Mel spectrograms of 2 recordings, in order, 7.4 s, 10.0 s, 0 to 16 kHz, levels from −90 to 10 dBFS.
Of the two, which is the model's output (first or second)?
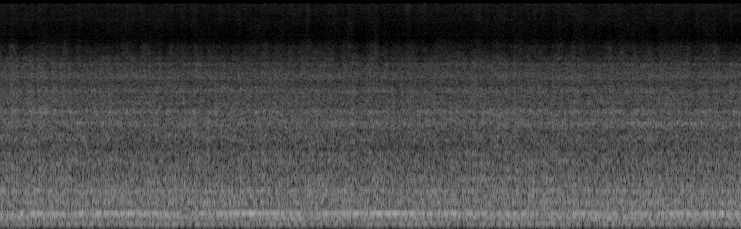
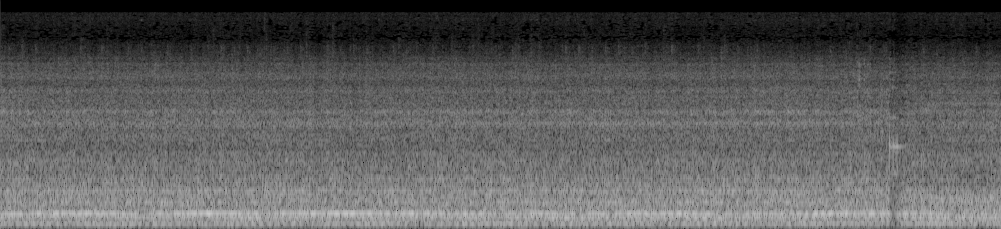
first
